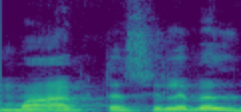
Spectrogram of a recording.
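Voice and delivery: normal talking voice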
